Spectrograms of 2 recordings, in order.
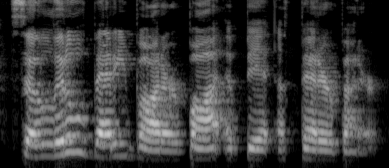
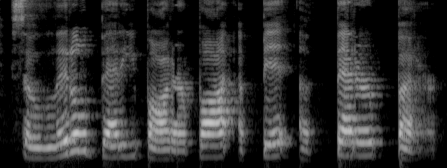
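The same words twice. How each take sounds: First: It is said moderately fast. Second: It is said slowly.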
